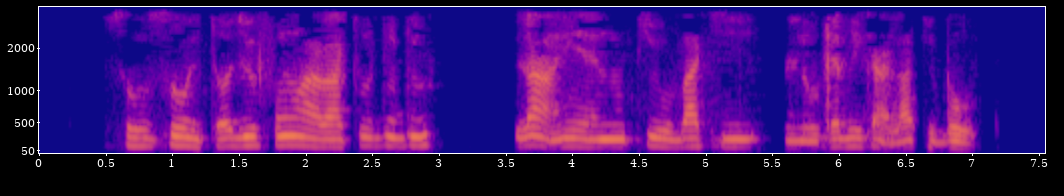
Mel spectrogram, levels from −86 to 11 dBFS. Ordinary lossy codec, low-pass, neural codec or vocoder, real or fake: MP3, 16 kbps; 3.6 kHz; codec, 16 kHz, 2 kbps, X-Codec, HuBERT features, trained on general audio; fake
